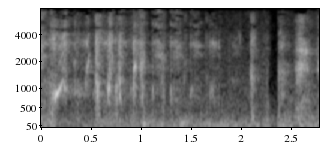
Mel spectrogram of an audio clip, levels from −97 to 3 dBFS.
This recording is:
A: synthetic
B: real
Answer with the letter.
B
